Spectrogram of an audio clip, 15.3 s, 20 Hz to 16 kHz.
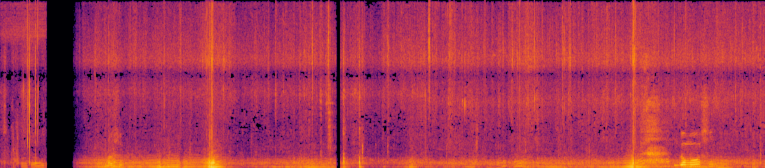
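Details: Asian giant hornets from a huge dug-out nest of about 2,300 hornets weighing 13 kg, captured by three people over three hours: a low droning buzz with stacked overtones, broken by voices, thumps and handling noises.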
